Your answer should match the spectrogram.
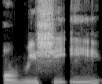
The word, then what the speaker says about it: Orisii: It was called Orishii, which is spelled Orisii, and that is Yoruba for pairs, like a pair of people, not a pair of shoes.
